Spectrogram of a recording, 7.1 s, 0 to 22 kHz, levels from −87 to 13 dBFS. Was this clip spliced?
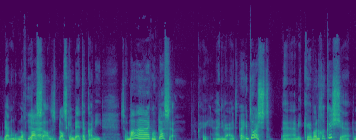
no; 0 cuts

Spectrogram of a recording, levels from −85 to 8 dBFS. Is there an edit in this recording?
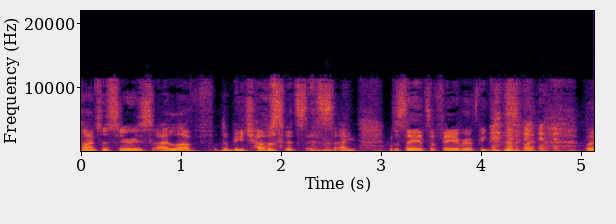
yes; 1 cut; at 3.1 s

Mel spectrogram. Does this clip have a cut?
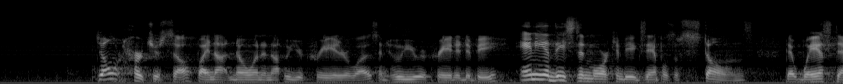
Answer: yes; 3 cuts; at 2.8 s, 5.1 s, 5.8 s

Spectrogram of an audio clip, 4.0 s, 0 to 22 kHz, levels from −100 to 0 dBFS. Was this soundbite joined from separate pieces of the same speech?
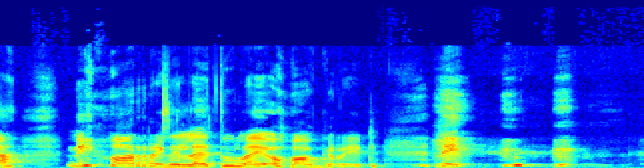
yes; 1 cut; at 1.0 s

